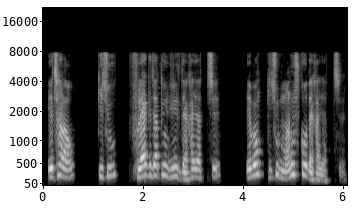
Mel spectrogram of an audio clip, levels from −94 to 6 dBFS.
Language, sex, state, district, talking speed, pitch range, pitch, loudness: Bengali, male, West Bengal, Jhargram, 120 wpm, 185-245 Hz, 220 Hz, -21 LUFS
